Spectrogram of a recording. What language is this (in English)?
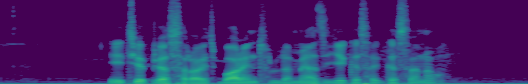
Amharic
